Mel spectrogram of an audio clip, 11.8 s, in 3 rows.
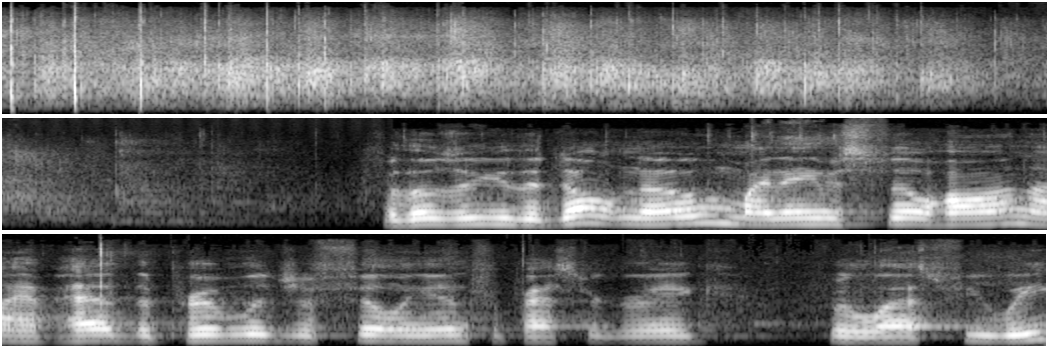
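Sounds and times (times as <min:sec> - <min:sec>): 
crowd clapping for children at a church service: 0:00.0 - 0:04.9
speech: 0:05.4 - 0:11.7.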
